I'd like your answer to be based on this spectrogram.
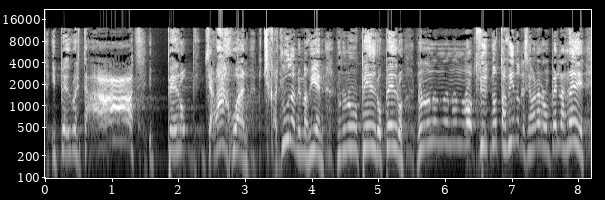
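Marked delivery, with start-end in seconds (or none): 0.7-1.3 loud, high effort scream; straining yell. Acted. Pedro straining at the nets. 2.3-4.2 high, loud and impatient; harried shouting. Acted. Pedro straining, brushing Juan off. 4.3-8.1 high, loud, agitated outburst; frantic protest. Acted. Frantic exchange over breaking nets.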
